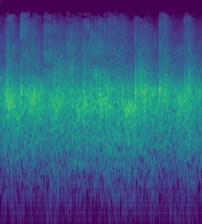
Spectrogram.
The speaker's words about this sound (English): I want to hear you clap and give God thanks for his favor.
